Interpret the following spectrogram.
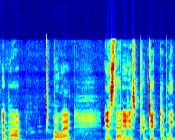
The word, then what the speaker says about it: Moët: with the wine Fox with me today is moet and Chandon champagne now I would like to make something perfectly clear this is pronounced moet and the reason for that is the champagne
